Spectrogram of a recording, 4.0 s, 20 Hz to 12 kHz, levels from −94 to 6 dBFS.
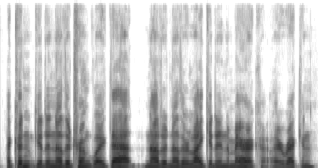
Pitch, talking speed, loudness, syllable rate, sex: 155 Hz, 210 wpm, -17 LUFS, 6.4 syllables/s, male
